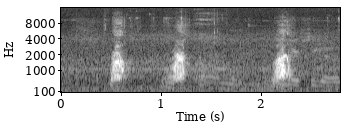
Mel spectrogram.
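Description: A female farm dog named Jam barks three times at uneven intervals, each bark short and sharp, over quiet background noise.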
